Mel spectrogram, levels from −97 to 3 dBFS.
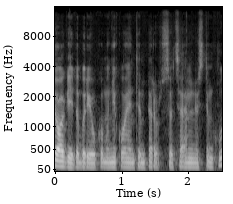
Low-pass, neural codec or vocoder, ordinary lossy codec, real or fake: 14.4 kHz; codec, 44.1 kHz, 7.8 kbps, DAC; AAC, 96 kbps; fake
